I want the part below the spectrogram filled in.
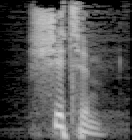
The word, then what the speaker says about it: Shittim: It's called Shittim. And that's the real pronunciation of it. It's the real pronunciation in the Hebrew.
